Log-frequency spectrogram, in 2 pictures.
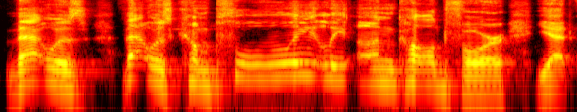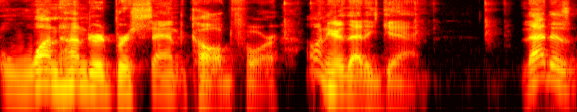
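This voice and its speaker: A man giving casual live commentary as a host reviewing a trial. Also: medium pitch.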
